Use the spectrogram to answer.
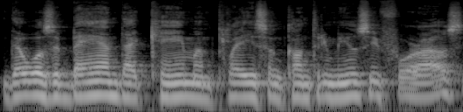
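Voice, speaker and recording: A man with a Cuban accent. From Cuba, Pinar del Rio. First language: Spanish. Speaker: Cuban refugee and drummer. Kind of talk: interview testimony.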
